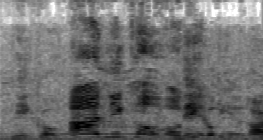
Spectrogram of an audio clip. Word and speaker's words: Necho: You don't know how to spell it. It's Necho. Necho. Ah, Nico.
